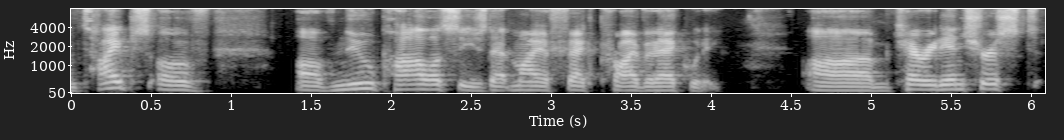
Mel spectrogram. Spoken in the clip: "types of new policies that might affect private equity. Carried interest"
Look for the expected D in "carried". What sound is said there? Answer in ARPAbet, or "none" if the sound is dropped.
D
